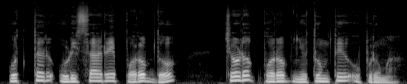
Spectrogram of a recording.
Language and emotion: Santali, neutral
